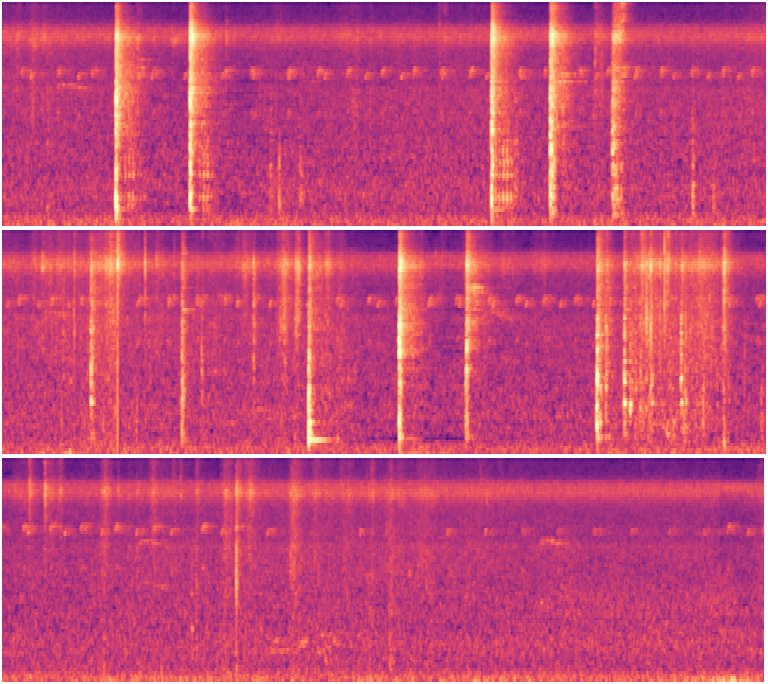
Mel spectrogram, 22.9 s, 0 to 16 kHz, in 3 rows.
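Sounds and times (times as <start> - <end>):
high insect trill: 0.0 - 22.9
sharp wooden knocks: 1.1 - 2.8, 4.9 - 7.1, 10.6 - 12.6.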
